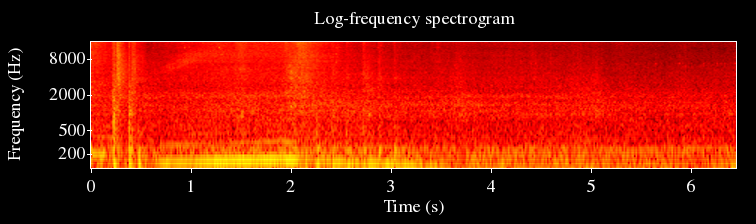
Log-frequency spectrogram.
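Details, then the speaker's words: Ford Fiesta ST180 Mk7 on a quick test-drive pull after a service with new oil and spark plugs: deep engine note pulls up smoothly, then holds a steady drone under road noise, no misses or knocks. Normal acceleration under load. "Now it's time to check that everything still runs smooth, so just gonna do like a quick pull."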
